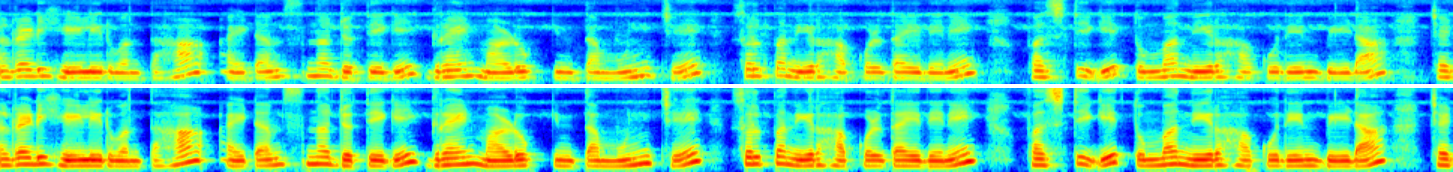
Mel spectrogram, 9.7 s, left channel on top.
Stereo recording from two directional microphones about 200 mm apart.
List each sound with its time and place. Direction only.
0.0 s a woman's voice: 45° right (ahead or behind)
